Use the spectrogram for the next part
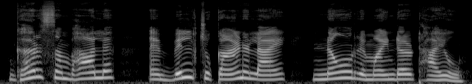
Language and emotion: Sindhi, neutral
